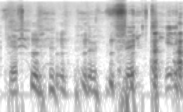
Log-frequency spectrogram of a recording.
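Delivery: laughing, disbelieving. Real, not acted. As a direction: laugh out the number. Laughs at the huge offer.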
